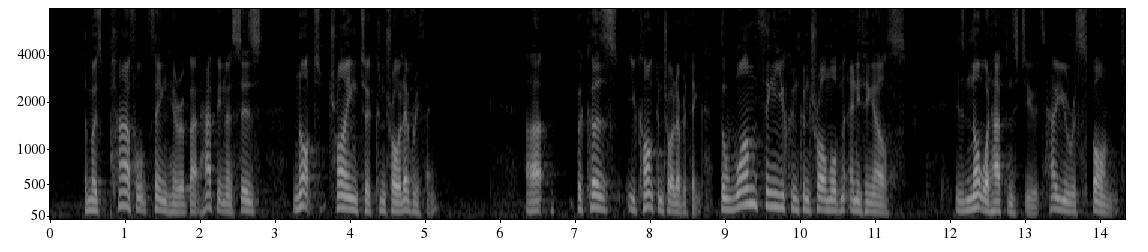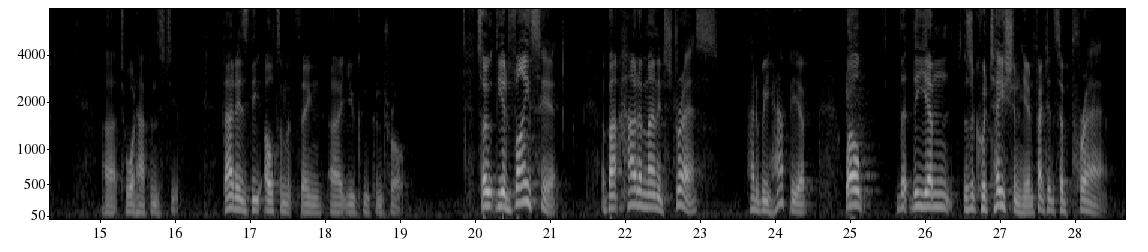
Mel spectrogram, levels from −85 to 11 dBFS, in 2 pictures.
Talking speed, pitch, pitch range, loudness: 165 wpm, 135 Hz, 110-165 Hz, -35 LUFS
